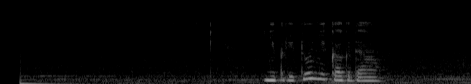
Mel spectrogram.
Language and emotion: Russian, sad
